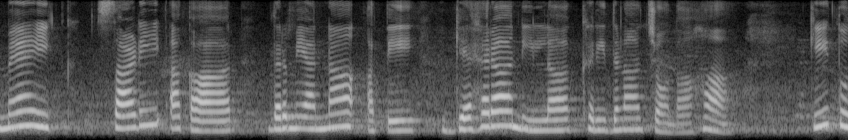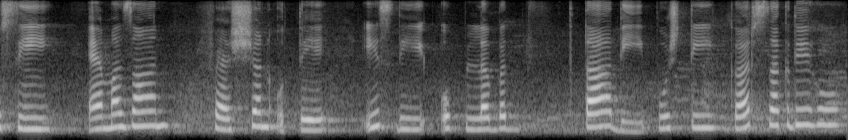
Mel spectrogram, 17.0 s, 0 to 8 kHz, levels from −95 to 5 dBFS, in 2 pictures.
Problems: constant background noise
